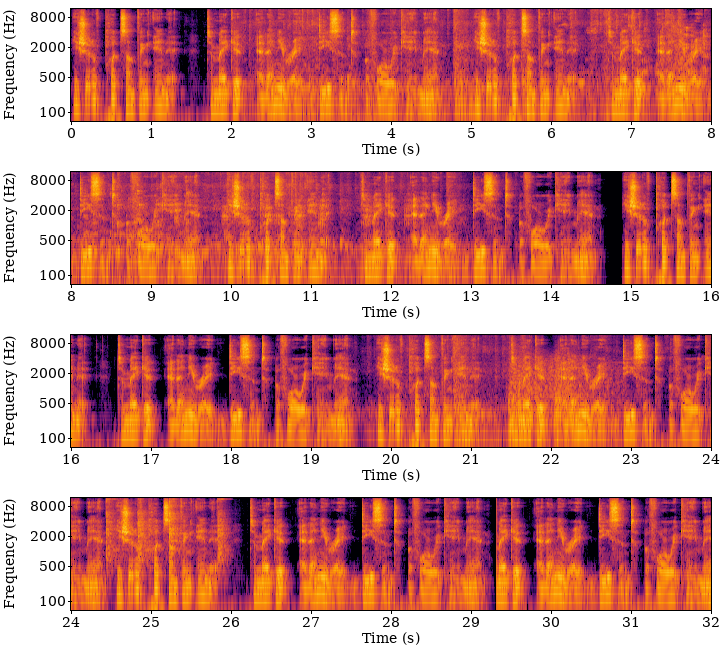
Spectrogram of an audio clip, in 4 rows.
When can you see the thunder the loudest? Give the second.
22 s.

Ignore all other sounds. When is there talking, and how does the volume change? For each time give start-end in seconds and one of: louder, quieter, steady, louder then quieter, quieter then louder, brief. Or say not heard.
0.0-31.9 steady.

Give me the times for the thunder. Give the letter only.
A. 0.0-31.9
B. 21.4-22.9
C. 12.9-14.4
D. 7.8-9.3
B.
